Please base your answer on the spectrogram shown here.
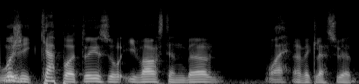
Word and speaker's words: Stenberg: Puis c'est pas Ouais. de même que ça se prononce, mais c'est de même qu'on va le prononcer dans la NHL. Là. parce qu'on devrait dire... Stenberg.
